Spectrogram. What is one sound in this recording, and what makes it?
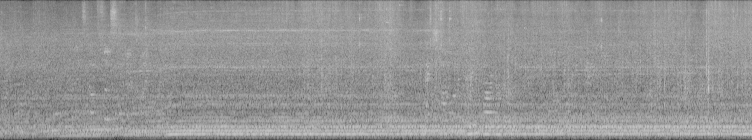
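A bus rattles as it rolls along the road.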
